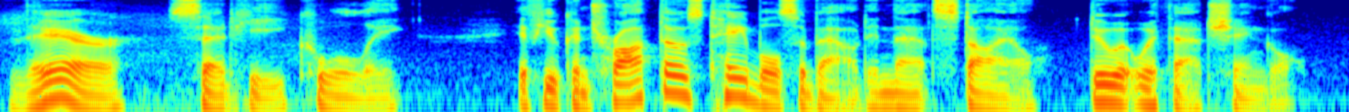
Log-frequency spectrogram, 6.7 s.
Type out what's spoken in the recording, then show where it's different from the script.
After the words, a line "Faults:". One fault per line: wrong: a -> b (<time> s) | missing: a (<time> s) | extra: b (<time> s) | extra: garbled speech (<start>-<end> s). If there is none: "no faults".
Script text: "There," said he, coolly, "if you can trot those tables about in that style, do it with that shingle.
"There," said he, coolly, "if you can trot those tables about in that style, do it with that shingle.
Faults:
no faults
